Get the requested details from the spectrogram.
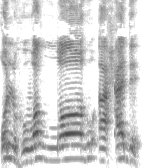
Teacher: اکثر پڑھتے ہیں قل هو الله احد اد, یعنی کہ آخر میں دال کو کلیئر نہیں کرتے, تو دال پر ہم نے قلقلہ بھی کرنا ہے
